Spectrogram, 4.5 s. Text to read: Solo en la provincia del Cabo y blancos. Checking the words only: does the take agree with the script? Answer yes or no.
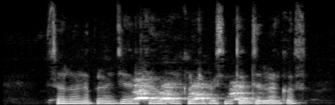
no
